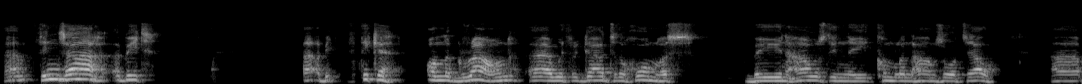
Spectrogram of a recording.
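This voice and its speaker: A man speaking as a town councillor in a meeting over a video call. His remarks are courteous and halting, with frequent pauses. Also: fairly high pitch. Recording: dull lo-fi video call audio.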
